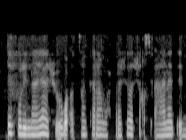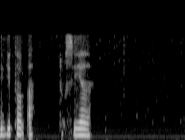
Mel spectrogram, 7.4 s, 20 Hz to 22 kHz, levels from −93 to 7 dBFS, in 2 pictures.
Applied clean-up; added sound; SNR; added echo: classical method spectral subtraction.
